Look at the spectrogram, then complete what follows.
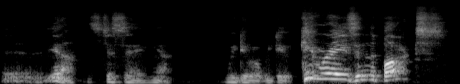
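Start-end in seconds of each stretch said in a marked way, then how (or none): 3.0-4.5 high, loud, drawn-out hail; excited announcement. Real, not acted. Host hailing a viewer arriving in chat, excited announcement. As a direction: call it out big and slow, pitched way up.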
